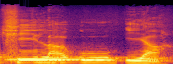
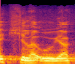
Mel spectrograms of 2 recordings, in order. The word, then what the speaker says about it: Kilauea: But we went to this place, I didn't pronounce it correctly, called Kilauea. Okay, Kilauea Crater.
